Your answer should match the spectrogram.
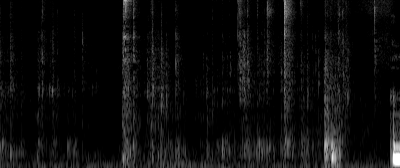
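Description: Intermittent crinkling and light taps of packaging being handled as haul items are put down and picked up, loudest a little over a second in.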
